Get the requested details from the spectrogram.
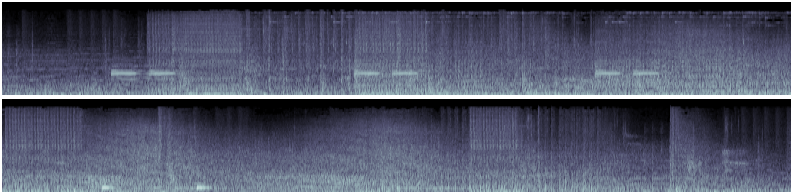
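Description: Explosions boom and crackle in a game battle.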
